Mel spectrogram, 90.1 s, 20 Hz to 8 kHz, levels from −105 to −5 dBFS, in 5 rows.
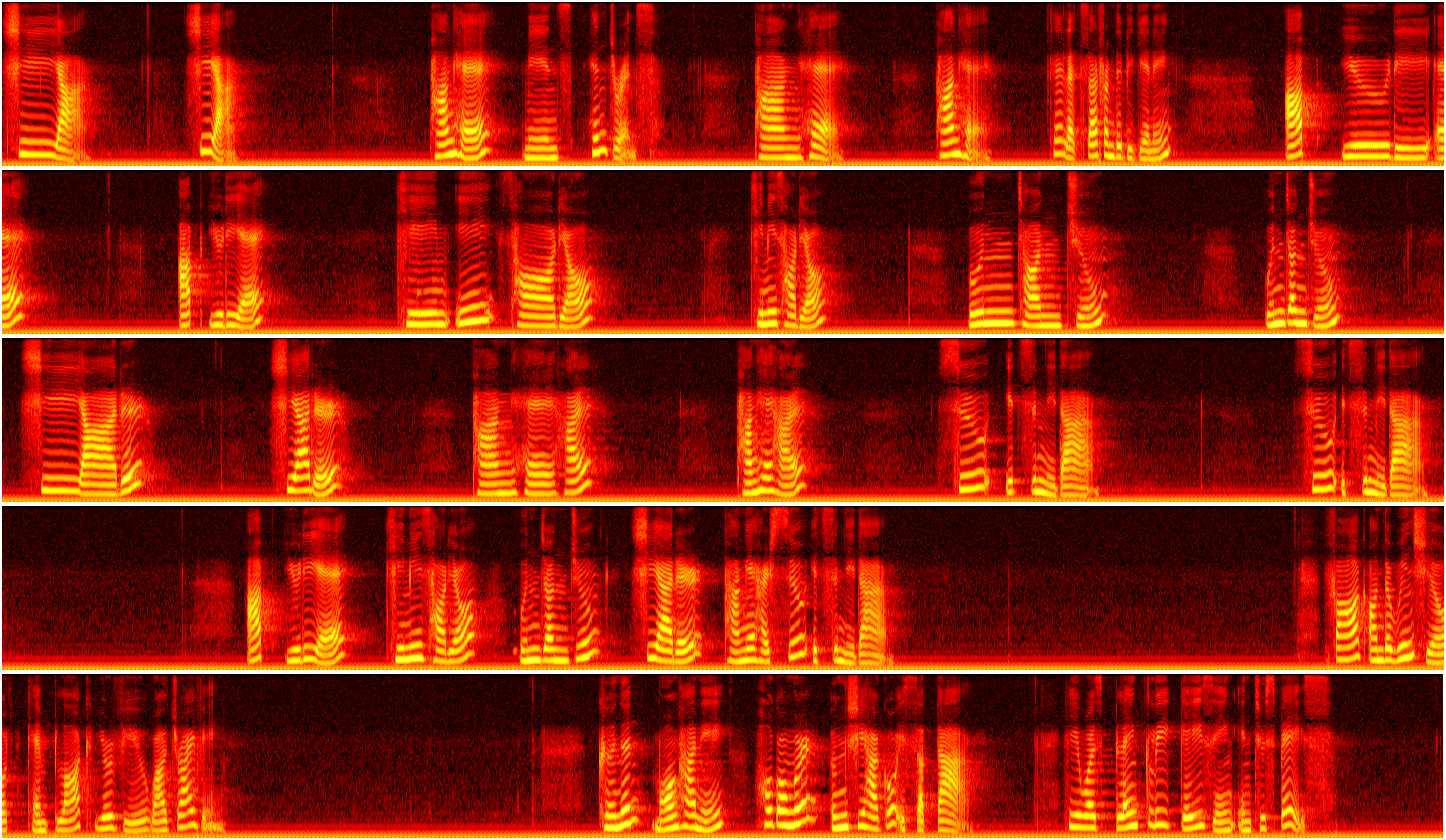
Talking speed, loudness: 45 wpm, -31 LUFS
